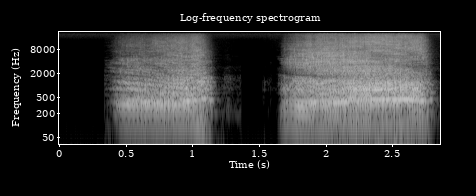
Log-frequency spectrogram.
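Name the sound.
grizzly bear roaring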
